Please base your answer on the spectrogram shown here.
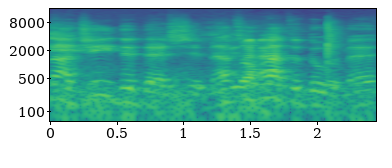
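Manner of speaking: usual speaking voice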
